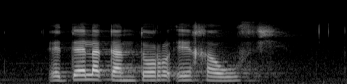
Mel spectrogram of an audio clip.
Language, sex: Tswana, female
